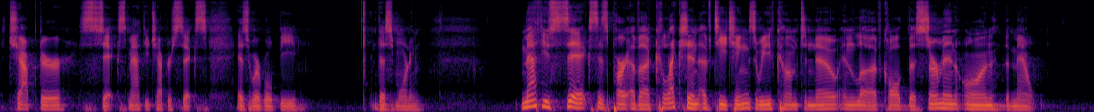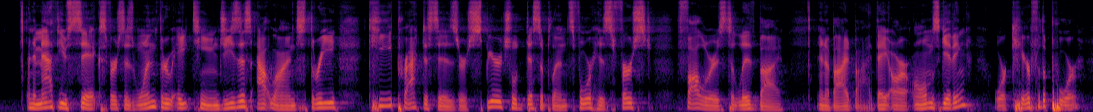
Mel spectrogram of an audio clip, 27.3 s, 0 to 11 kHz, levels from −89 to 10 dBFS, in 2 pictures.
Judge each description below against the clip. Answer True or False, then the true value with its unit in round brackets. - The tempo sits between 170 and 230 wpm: False (145 wpm)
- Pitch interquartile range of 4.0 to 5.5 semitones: True (4.8 semitones)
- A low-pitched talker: True (110 Hz)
